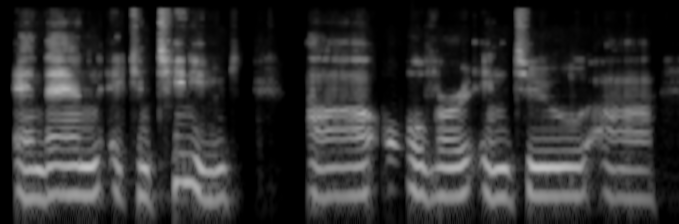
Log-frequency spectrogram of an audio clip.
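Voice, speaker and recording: In a quiet background, a man with an American accent is heard with a dry, close sound and no echo. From United States. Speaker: marketing executive. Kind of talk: webinar interview. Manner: halting, repeats words.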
